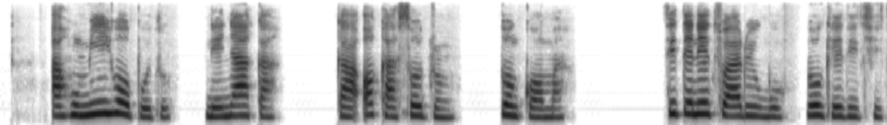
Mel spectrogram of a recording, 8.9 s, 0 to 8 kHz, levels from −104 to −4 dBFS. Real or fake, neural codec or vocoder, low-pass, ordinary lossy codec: fake; codec, 16 kHz, 16 kbps, FunCodec, trained on Chinese and English, 50 frames a second; 7.2 kHz; none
